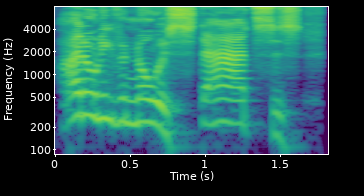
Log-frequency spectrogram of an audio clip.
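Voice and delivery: high, agitated objection; flustered protest. Retold or imitated. MC to Gretz about not knowing the stats, flustered. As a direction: protest as if completely unprepared.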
